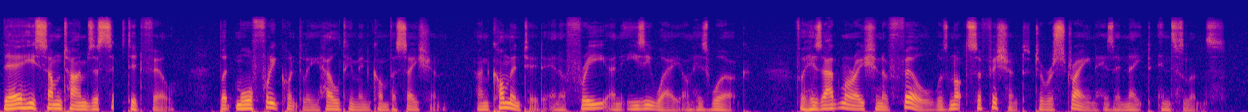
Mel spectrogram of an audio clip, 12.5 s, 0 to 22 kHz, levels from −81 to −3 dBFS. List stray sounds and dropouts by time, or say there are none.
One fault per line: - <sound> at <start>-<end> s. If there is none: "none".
- dropout at 1.1-1.2 s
